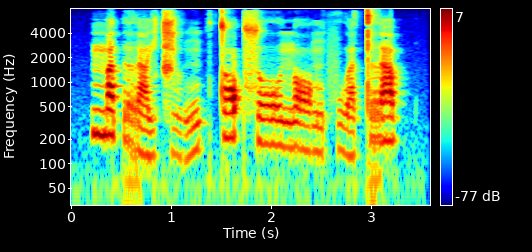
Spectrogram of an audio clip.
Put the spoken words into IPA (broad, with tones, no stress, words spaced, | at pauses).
ma˥˩t̚ra˩˦jt͡ɕɯ˩˦ŋ | tɔ˦˥ʔsoː˧ nɔː˨˩ŋfu˩˦a̯ tra˥˩p̚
